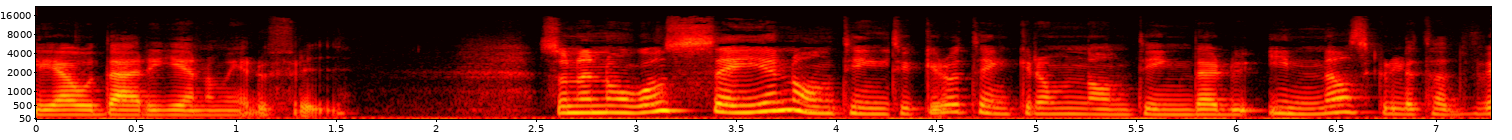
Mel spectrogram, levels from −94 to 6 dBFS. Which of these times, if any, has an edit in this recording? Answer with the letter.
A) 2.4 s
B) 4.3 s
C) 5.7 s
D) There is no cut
B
